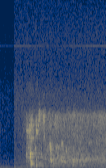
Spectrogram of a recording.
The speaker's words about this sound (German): Ja, das war eine tolle Klospülung, muss man schon sagen.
